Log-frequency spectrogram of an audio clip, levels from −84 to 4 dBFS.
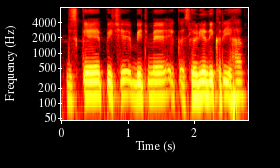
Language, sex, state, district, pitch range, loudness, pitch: Hindi, male, Punjab, Pathankot, 130-135 Hz, -14 LUFS, 135 Hz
